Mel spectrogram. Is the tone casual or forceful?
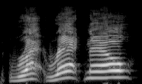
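casual. It is said in a casual, unforceful tone. The demand is not meant seriously. The speaker calls it wrong. "not right now"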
